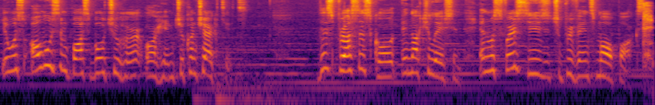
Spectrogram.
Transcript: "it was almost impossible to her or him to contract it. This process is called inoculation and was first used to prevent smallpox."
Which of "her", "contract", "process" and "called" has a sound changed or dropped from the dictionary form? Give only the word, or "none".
none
